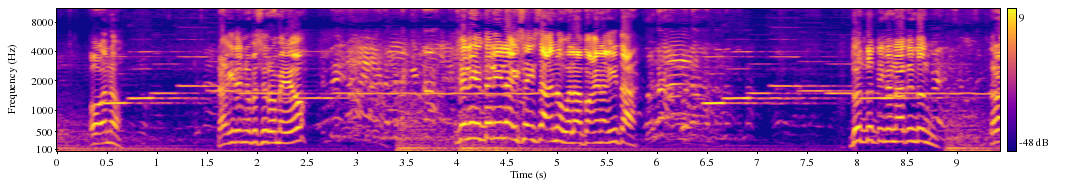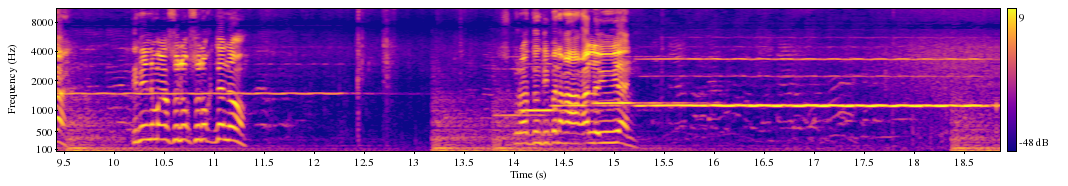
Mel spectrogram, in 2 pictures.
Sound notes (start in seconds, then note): 2.9 indistinct chatter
